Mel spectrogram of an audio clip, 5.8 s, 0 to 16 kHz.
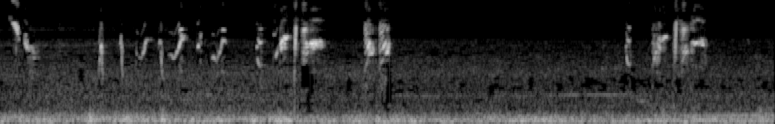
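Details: European goldfinch of an old-strain song line, Hammam Guergour, Sétif, 2020, giving scattered high twittering notes and short tinkling phrases with gaps between, against a low background hum.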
